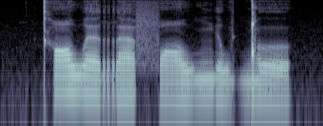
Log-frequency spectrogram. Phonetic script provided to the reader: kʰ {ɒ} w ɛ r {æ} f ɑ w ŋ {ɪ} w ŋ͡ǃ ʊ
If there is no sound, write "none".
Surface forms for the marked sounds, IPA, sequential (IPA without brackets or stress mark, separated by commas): ɑ, æ, ɪ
